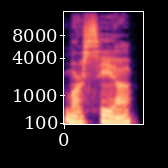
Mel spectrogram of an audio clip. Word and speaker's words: Marsha: I accepted a resume and headsh shot from the father of my friend Marsha, which she pronounced Marcia.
